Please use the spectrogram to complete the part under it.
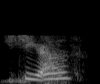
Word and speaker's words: Shira: Shira. – Shira. Can you spell that for me, please? – It's S-H-I-R-A.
